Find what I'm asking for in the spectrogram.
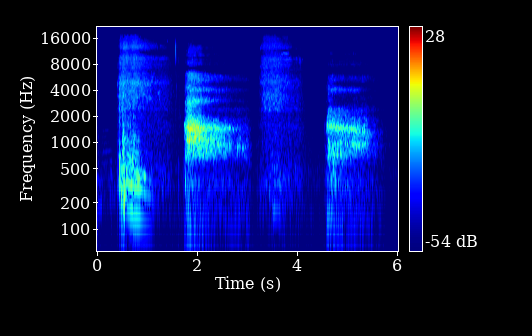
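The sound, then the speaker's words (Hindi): Four heavy, labored breaths rasp, each drawn out and separated by short silent pauses, like a dying man struggling for his last breaths. No one speaks. “कानों में बाबूजी की सांसों की आखिरी आवाज़ गूंज पड़ी”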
